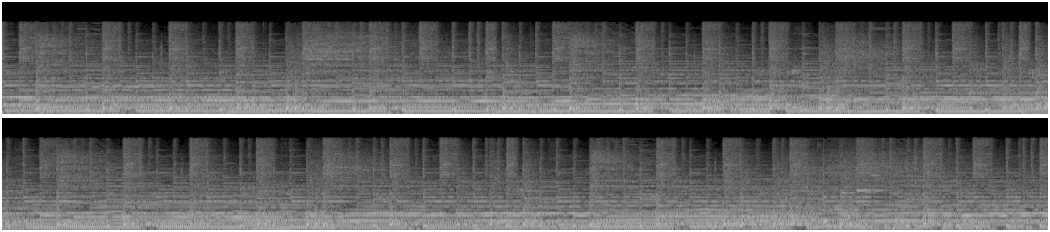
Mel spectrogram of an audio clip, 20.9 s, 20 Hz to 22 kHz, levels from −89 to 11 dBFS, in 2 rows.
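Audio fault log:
No faults detected.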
